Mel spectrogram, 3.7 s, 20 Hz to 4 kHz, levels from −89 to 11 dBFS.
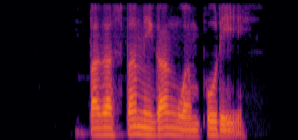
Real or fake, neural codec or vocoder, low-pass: real; none; 3.6 kHz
